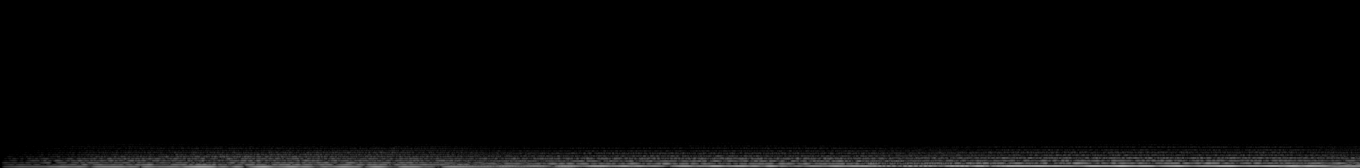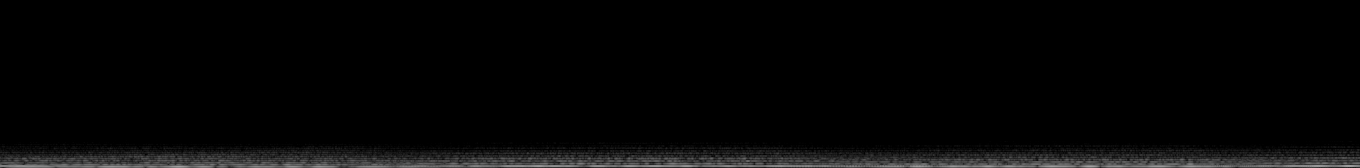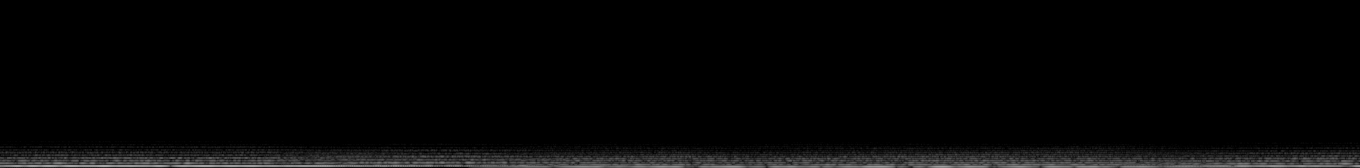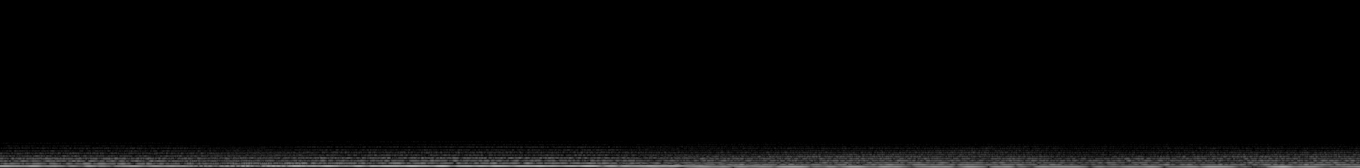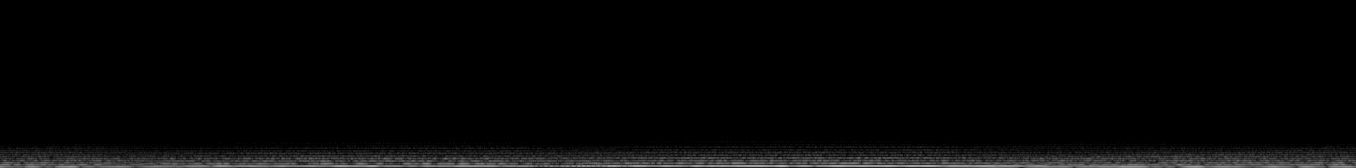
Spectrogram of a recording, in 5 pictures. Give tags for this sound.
atmos background background-sound dramatic pad phantom

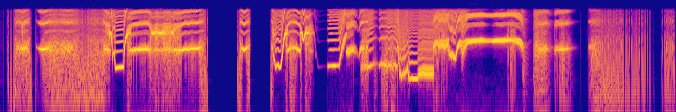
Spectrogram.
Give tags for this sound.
circuit bent sounds mix

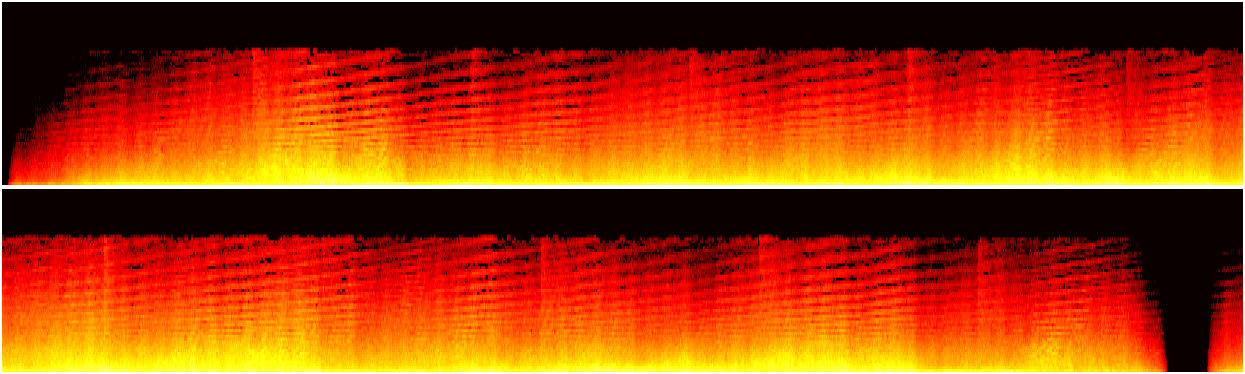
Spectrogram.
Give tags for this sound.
charging energy magic pulse

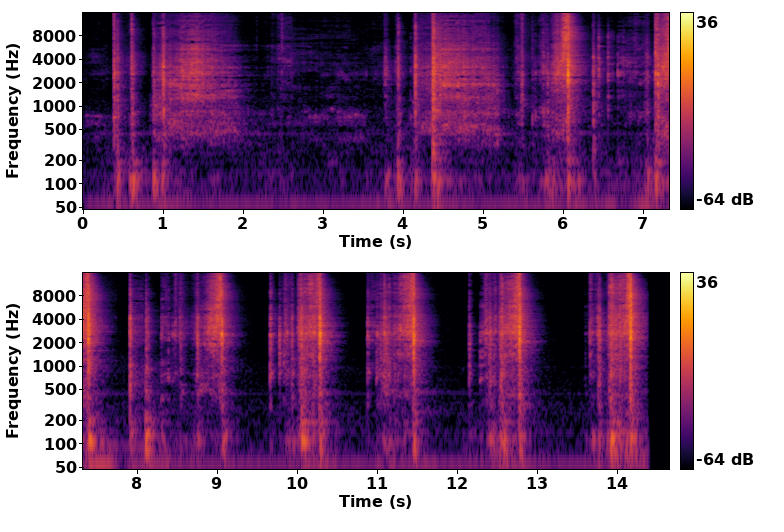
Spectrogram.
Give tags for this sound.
blade knife sharpen kitchen scrape OWI sharp

